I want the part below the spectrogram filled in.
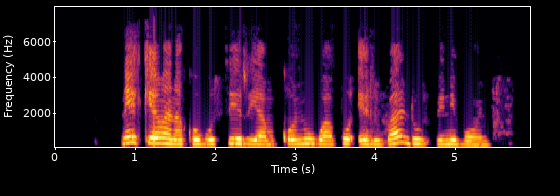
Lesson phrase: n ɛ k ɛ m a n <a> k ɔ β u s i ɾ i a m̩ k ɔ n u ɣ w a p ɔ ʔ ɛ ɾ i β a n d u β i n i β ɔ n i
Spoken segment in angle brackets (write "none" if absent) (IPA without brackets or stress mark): a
